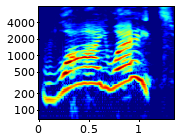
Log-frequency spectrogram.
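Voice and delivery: loud, high protest, voicing the sisters; acted exasperated plea; a bit angry. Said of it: "maybe a bit angry with Jesus".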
